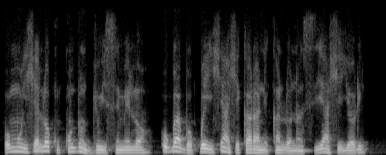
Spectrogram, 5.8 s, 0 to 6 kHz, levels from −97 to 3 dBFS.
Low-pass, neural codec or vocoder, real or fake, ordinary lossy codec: 5.4 kHz; none; real; Opus, 32 kbps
